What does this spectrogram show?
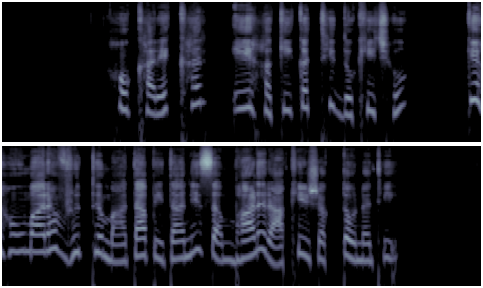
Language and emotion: Gujarati, sad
